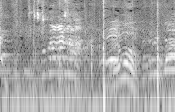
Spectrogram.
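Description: A basketball bouncing on an outdoor hard court, with two sharp bounces in the second half, over players' voices calling out.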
